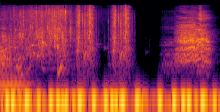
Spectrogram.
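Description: Animated logo outro sound effects: a synthesizer note dies away in the first half-second, then three short, noisy swishes, over a steady, fluttering low rumble.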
